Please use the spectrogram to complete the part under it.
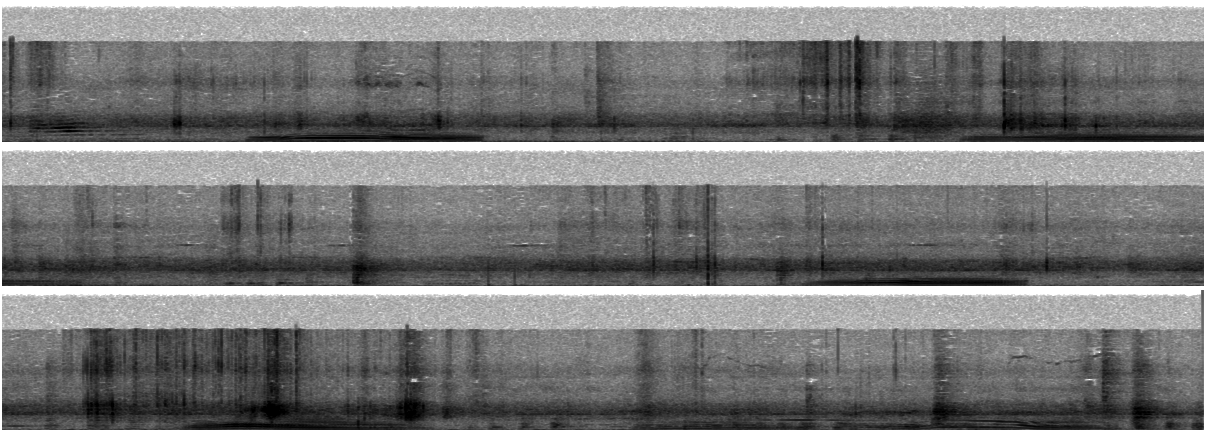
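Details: Bengal kitten playing with a string: a series of drawn-out, wavering meows and yowls, five or six spaced a few seconds apart, some rising and falling in pitch, over light background rustling.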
